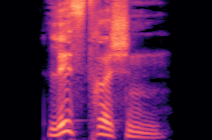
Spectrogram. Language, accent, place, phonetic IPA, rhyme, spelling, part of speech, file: German, Germany, Berlin, [ˈlɪstʁɪʃn̩], -ɪstʁɪʃn̩, listrischen, adjective, De-listrischen.ogg
- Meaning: inflection of listrisch: 1. strong genitive masculine/neuter singular 2. weak/mixed genitive/dative all-gender singular 3. strong/weak/mixed accusative masculine singular 4. strong dative plural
